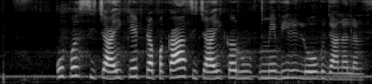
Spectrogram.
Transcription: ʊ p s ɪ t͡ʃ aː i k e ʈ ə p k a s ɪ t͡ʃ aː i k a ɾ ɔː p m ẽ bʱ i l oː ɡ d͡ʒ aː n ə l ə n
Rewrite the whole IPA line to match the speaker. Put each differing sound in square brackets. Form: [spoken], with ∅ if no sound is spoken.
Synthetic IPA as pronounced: ʊ p s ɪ t͡ʃ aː i k e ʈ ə p k a s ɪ t͡ʃ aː i k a ɾ [uː] p m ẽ bʱ i l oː ɡ d͡ʒ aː n ə l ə n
